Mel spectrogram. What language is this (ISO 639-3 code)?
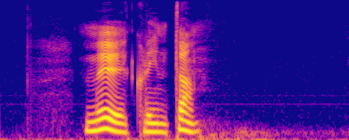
swe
